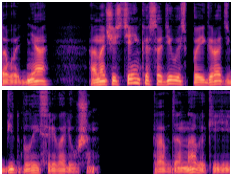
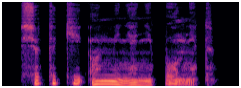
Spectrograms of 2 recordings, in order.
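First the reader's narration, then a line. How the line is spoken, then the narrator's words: Whisper. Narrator (Russian): она прошептала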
